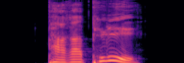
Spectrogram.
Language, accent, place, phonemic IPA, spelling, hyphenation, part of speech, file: German, Germany, Berlin, /paʁaˈplyː/, Parapluie, Pa‧ra‧pluie, noun, De-Parapluie.ogg
- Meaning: umbrella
